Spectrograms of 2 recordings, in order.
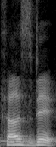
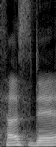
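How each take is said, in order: The two takes are said the same way.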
